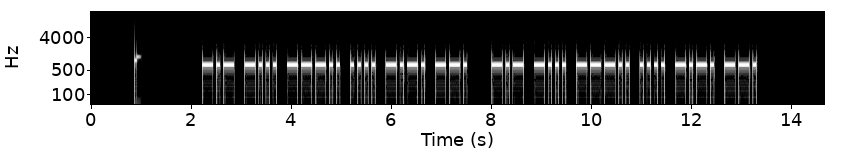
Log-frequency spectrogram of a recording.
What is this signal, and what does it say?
Morse code, heard as a keyed tone, about 17 wpm, 700 Hz. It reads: KB8HCG KB8HCG
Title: USA Call Signs Repeated 2x 17wpm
